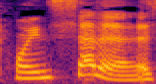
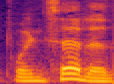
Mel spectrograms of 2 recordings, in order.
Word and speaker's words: poinsettia: And some call it poinsettia. So I think it depends on what part of the country you live in.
